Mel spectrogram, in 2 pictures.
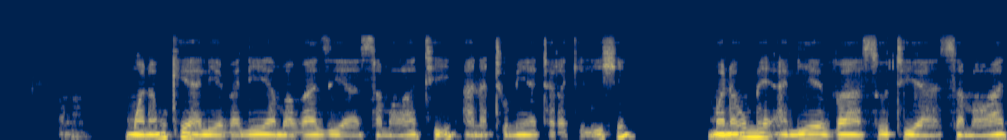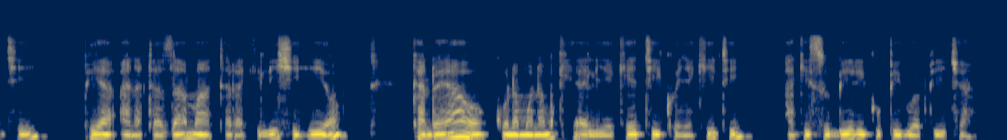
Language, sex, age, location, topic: Swahili, female, 25-35, Kisumu, government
